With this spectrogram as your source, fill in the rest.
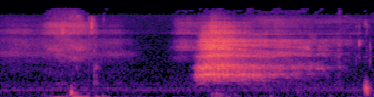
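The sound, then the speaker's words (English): A person takes a deep breath: a soft, airy intake and then a louder, longer breathy exhale, heard alone with no talk. “so we're just gonna take a deep breath and then go into that.”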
